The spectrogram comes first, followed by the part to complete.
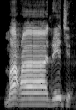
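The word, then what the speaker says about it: معارج: Same like the next one, which is ma'arij, ma'arij. Only we have to perform the qalqalah when we have to stop at this place.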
